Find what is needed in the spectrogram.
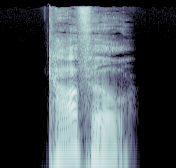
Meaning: kafir
- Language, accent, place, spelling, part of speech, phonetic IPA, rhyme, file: German, Germany, Berlin, Kafir, noun, [ˈkaːfɪʁ], -aːfɪʁ, De-Kafir.ogg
